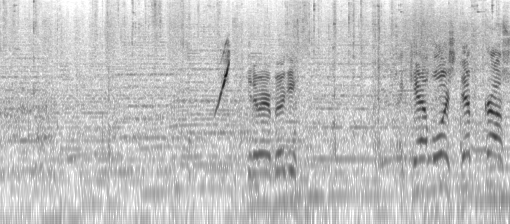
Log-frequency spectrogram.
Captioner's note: whistles, prompts cattle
